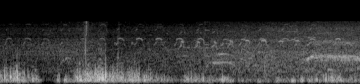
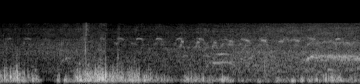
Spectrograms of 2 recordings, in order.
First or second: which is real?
first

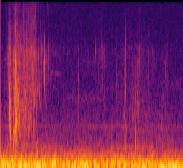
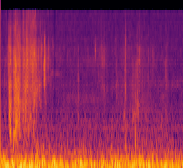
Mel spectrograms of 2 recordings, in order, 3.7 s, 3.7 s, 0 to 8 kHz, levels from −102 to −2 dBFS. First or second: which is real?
first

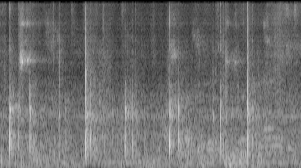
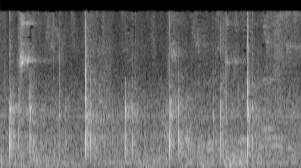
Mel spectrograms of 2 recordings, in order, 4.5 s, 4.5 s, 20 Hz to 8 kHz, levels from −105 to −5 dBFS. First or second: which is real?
second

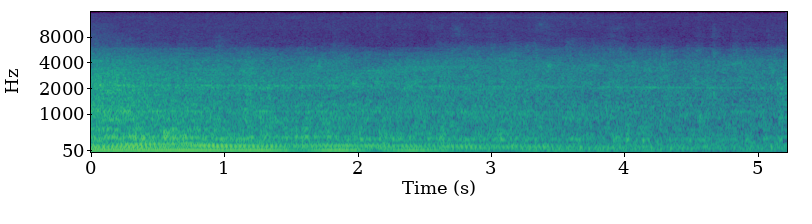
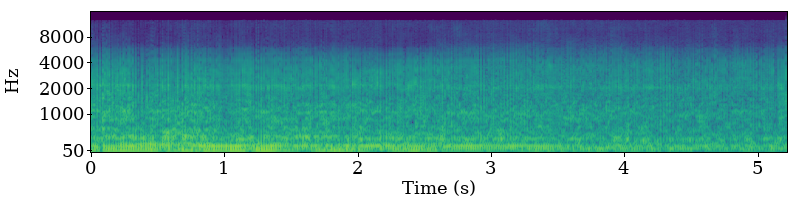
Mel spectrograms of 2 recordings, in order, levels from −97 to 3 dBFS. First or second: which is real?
first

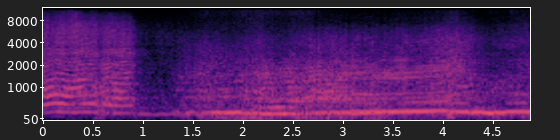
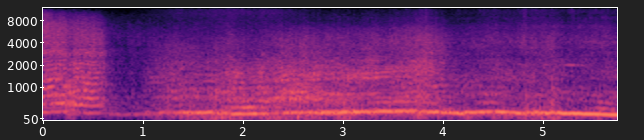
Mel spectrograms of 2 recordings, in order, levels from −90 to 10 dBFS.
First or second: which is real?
first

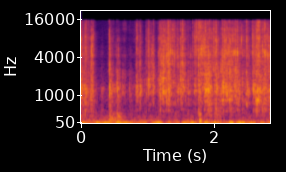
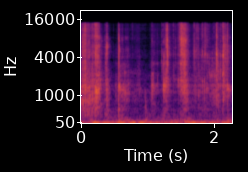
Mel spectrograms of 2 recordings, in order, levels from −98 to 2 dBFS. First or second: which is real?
first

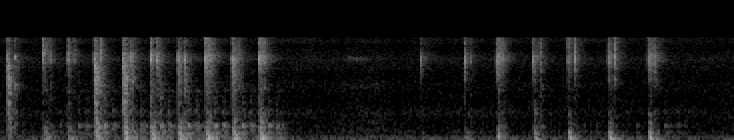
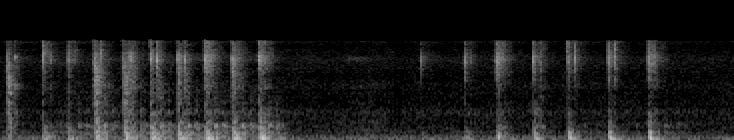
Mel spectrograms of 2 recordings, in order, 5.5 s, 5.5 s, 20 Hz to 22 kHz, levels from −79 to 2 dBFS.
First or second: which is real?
first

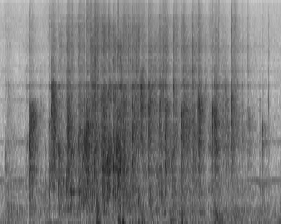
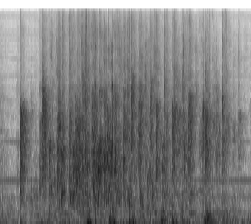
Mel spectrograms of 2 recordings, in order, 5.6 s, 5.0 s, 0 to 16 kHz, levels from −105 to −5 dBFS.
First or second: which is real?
second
